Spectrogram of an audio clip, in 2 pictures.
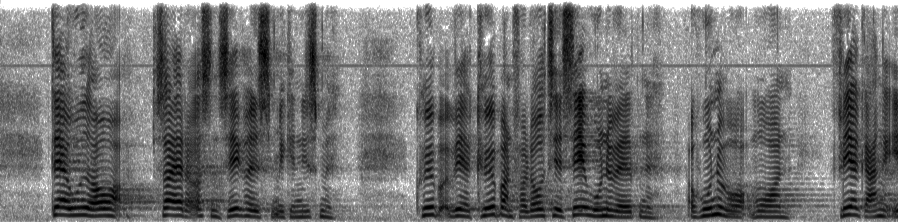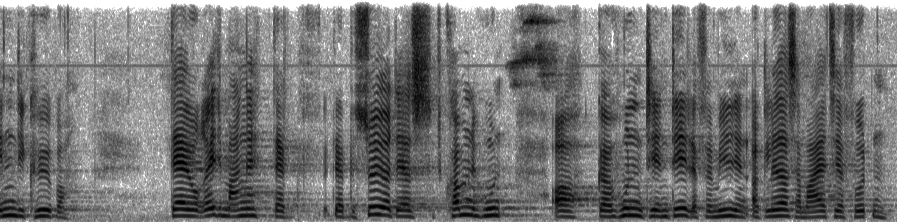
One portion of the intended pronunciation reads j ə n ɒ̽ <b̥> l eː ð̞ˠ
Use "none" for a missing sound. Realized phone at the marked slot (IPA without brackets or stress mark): ɡ̥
